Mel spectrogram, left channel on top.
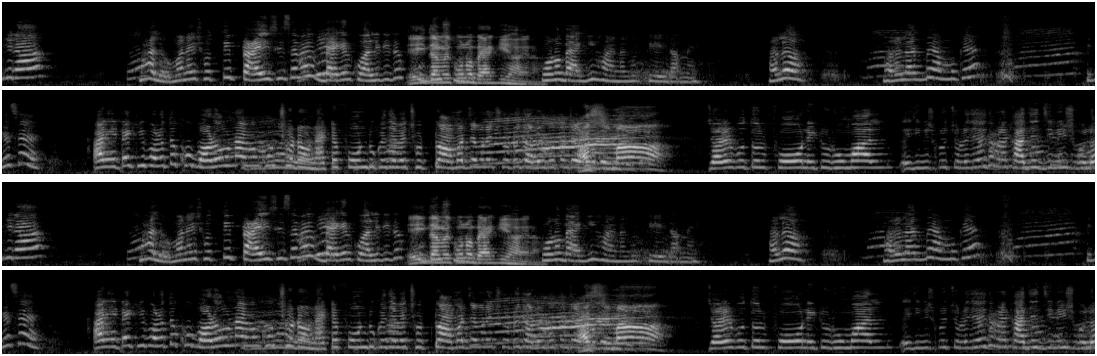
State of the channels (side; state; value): both; normal; correlation 0.76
